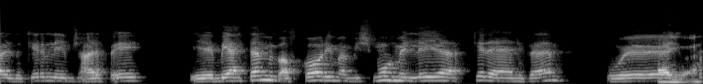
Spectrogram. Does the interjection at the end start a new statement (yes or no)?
no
